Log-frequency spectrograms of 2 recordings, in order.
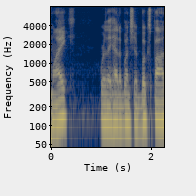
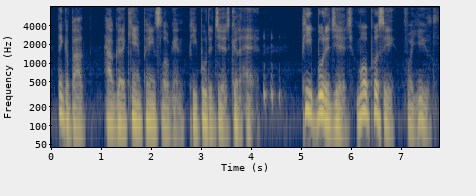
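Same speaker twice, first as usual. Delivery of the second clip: put-on New York accent. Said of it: "that New York accent".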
